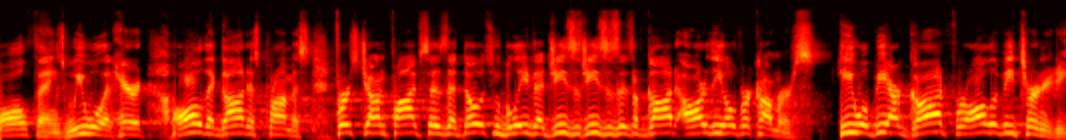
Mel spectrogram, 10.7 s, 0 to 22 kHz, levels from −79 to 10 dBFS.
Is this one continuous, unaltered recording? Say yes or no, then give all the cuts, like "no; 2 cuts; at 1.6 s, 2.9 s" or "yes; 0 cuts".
no; 3 cuts; at 5.8 s, 6.3 s, 8.3 s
